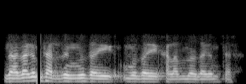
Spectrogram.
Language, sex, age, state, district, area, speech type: Bodo, male, 30-45, Assam, Baksa, rural, conversation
